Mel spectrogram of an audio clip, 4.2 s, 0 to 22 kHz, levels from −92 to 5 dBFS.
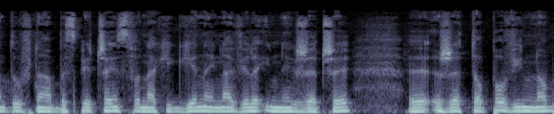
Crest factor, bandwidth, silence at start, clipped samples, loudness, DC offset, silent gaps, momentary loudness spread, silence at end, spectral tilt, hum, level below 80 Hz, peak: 12 dB; 14.5 kHz; 0 s; under 0.1%; -23 LUFS; under 0.1%; none; 4 LU; 0 s; -6.5 dB/octave; none; -44 dBFS; -10 dBFS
